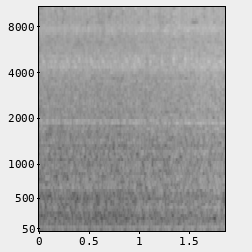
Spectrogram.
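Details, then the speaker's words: 2017 Hyundai Santa Fe Sport 2.4 with code P0301, during an injector disable test: idle has a regular low stumble, a slightly lumpy beat. Disabling injectors 2–4 changes the idle, disabling cylinder 1 does not. Cylinder 1 misfire. "so number one didn't change let me disable the injector again for number one"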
